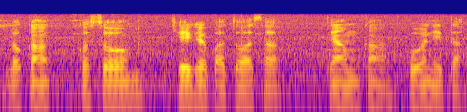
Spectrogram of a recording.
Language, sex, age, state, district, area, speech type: Goan Konkani, male, 30-45, Goa, Quepem, rural, spontaneous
